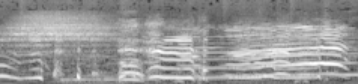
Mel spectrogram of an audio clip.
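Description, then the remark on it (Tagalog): A child sobs and wails, the crying rising and falling in unsteady, quavering bursts that run almost without pause for a few seconds; the child is startled on finding the long-sought father standing behind them. “Nakagulgul niya eh.”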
